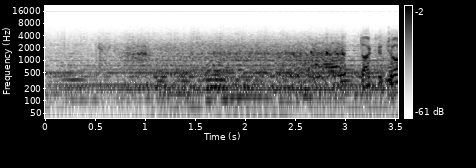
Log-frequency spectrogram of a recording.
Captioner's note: car rumbling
